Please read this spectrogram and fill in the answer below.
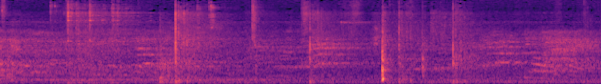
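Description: Basketball bouncing on a hard court, a few scattered bounces, the sharpest and loudest about two thirds of the way through.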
